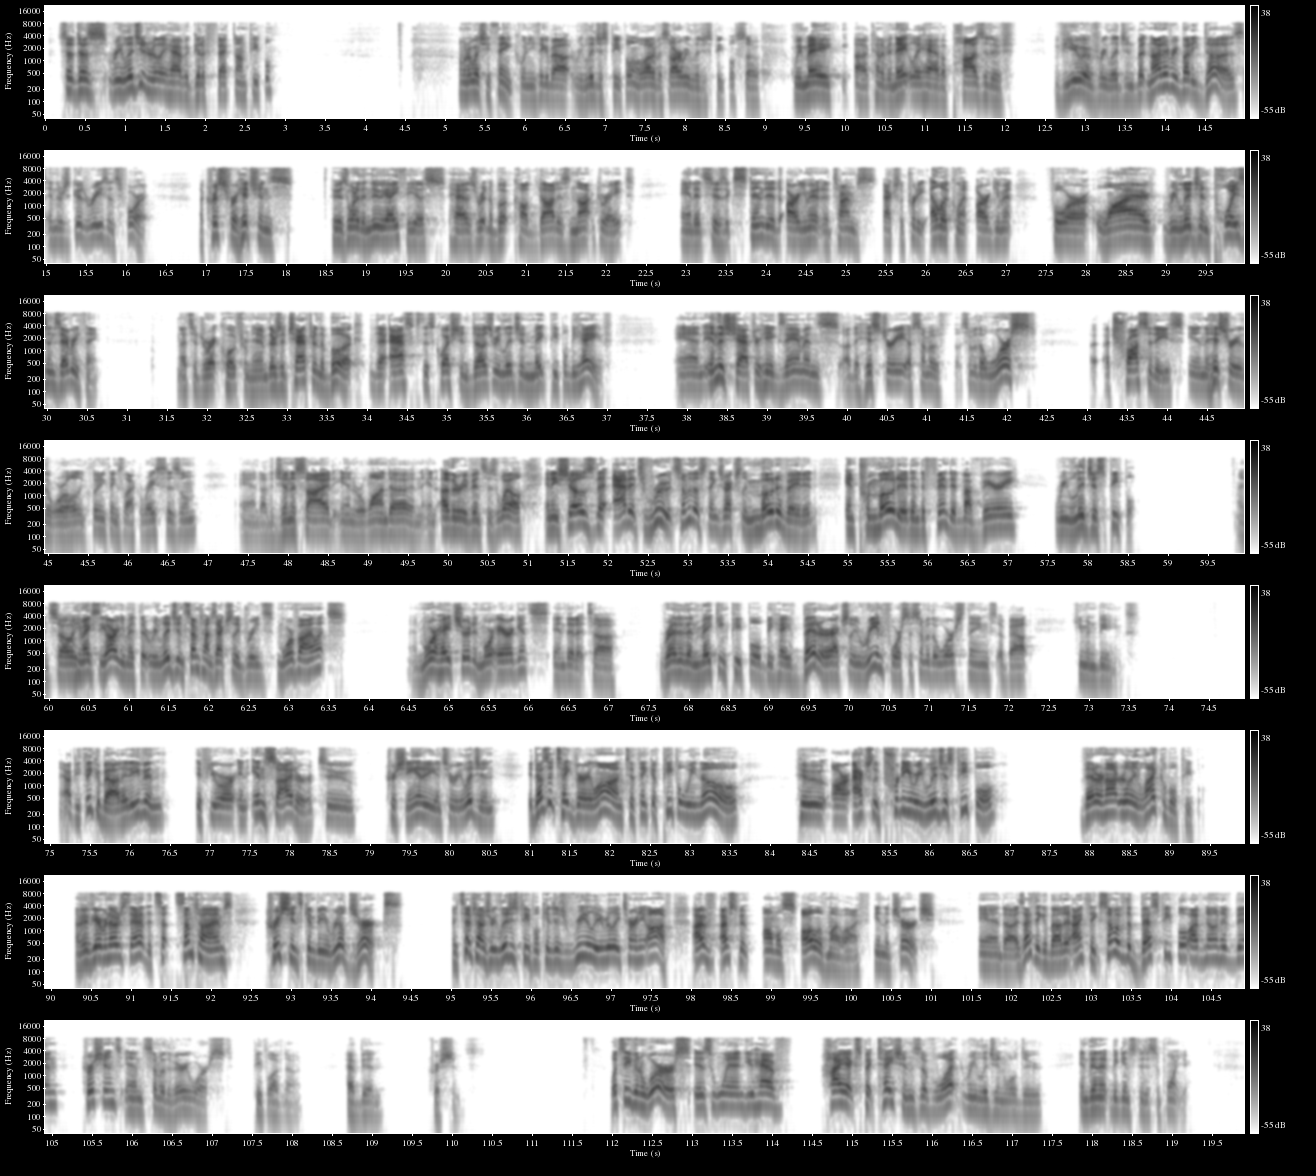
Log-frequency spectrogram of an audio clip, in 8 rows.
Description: October 4, 2009 (Sunday Morning)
